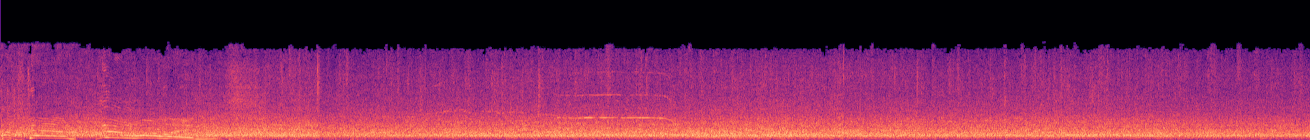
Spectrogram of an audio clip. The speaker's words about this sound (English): Players have said they've never heard anything as loud as the crowd that day.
